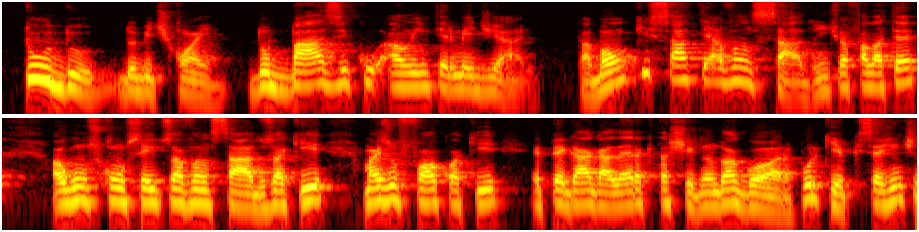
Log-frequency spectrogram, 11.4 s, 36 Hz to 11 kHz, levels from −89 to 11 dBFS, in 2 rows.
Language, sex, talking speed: Portuguese, male, 210 wpm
